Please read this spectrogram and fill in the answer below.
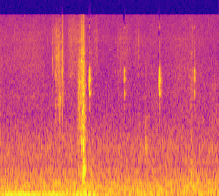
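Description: Steady low rumble of a car's engine and tyres heard from inside the cabin while driving slowly, with one short click a little under a second in.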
